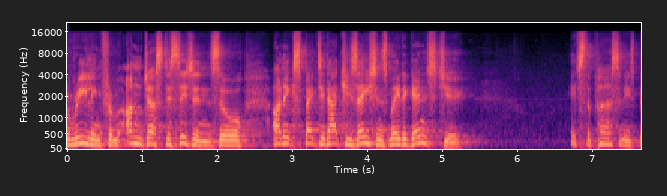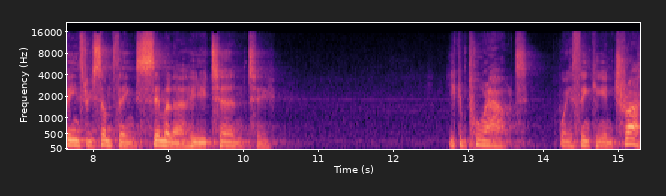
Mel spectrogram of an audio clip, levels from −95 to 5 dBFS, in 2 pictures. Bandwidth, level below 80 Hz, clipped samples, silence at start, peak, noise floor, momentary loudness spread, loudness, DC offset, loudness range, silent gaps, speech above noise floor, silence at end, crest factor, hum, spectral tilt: 16.5 kHz; -56 dBFS; under 0.1%; 0 s; 0 dBFS; -58 dBFS; 15 LU; -16 LUFS; under 0.1%; 13 LU; none; 41 dB; 0 s; 18 dB; none; -3.5 dB/octave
